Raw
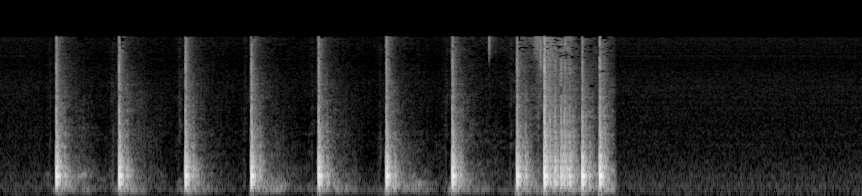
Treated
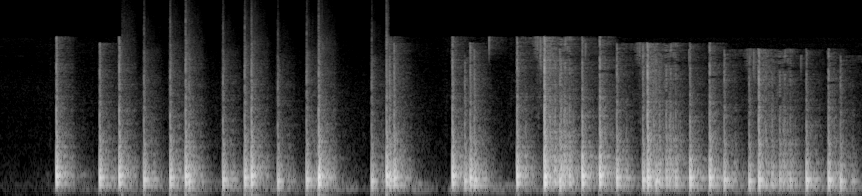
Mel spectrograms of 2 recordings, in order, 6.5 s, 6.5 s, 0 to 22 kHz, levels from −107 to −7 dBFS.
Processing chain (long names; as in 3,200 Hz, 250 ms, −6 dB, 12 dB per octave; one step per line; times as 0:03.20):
delay with pitch and tempo change per echo 273 ms, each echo −2 semitones, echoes 3
reverb whose tail is shaped and stops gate 140 ms falling, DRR 11 dB
0:00.91–0:02.92: windowed peak hold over 3 samples
level −7 dB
